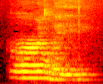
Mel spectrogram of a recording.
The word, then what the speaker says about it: early: right this is early early this e a r is not ear it's early I got up early and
